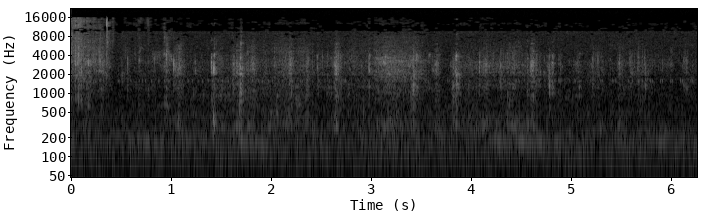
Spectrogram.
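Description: A person biting into and chewing a slice of crisp flatbread pizza close to the microphone: a sharper bite at the start, then faint, irregular crunches and mouth clicks.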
